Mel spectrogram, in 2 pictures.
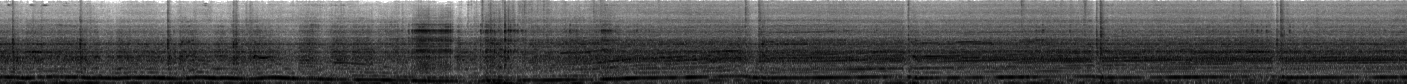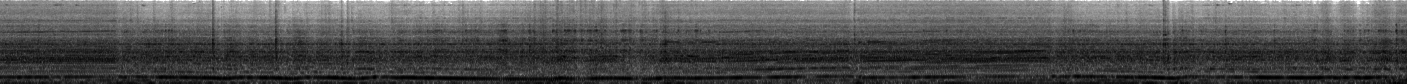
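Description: Car engine heard from on board, running on and on with its note repeatedly rising and dipping in pitch as it accelerates and eases off. About four seconds in the revs drop deeply and then climb back up.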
